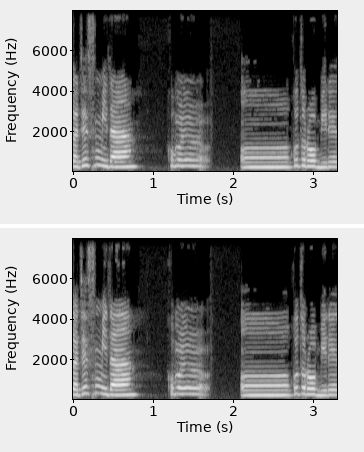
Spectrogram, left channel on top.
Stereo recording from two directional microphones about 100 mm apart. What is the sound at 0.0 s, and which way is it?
A woman's voice, 30° right (ahead or behind).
